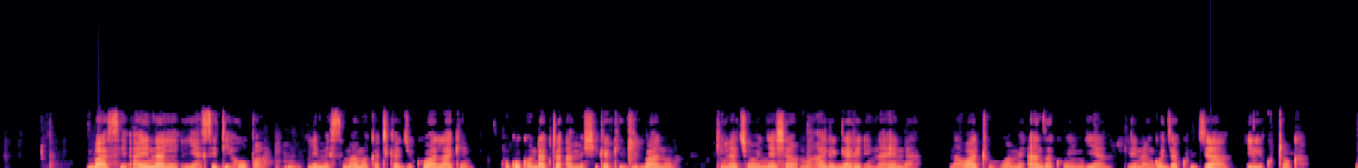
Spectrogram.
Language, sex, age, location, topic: Swahili, male, 25-35, Nairobi, government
